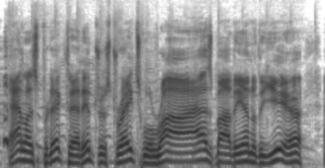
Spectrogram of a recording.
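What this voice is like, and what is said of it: Put-on Southern American accent. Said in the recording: “I'm doing a Southern accent for a Northern California commercial”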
